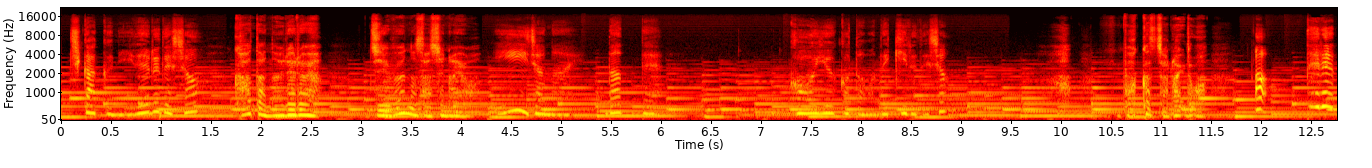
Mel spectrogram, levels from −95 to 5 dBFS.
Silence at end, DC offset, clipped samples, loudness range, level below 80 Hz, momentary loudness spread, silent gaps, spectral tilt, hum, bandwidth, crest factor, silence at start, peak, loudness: 0 s; under 0.1%; under 0.1%; 4 LU; -58 dBFS; 10 LU; none; -5 dB/octave; none; 17.5 kHz; 18 dB; 0 s; -10 dBFS; -27 LUFS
